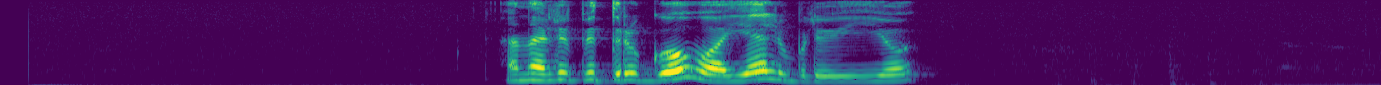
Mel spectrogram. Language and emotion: Russian, positive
